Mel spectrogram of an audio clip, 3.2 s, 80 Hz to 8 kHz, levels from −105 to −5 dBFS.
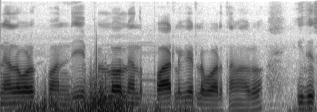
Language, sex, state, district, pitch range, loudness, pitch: Telugu, male, Andhra Pradesh, Annamaya, 110-125 Hz, -17 LUFS, 120 Hz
